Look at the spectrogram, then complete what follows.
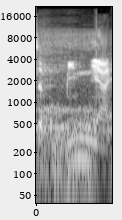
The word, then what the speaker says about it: Viña: And I say pina, even though it's written as v i n a, they pronounce it as vignya here.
